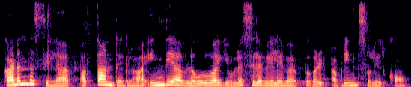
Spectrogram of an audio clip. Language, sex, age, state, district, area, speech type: Tamil, female, 18-30, Tamil Nadu, Nagapattinam, rural, spontaneous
